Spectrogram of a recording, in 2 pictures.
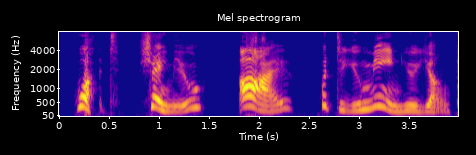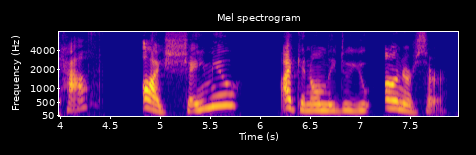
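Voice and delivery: loud, furious fit of uncontrollable rage. Narrator reads the general's retort to Gania: uncontrollable rage. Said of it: "He jumped up from his chair in a fit of uncontrollable rage".

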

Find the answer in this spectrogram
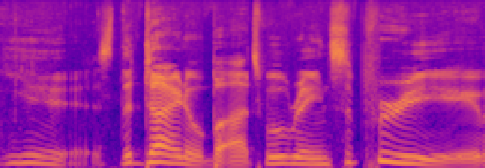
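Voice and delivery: snooty, slow, drawn-out drawl. Recalling a villain's line while talking about Beast Wars, snooty Megatron voice. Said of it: "the snooty voice of Megatron".

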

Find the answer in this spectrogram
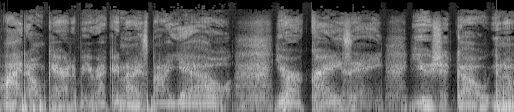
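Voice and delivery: put-on agitated yelling outburst, mild, held light. Retelling what her friend shouted back after the spirit was called out, retelling screaming. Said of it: "She started screaming and yelling and going".

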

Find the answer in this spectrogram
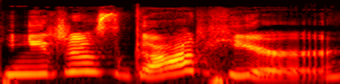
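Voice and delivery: high, slow, exasperated tone.

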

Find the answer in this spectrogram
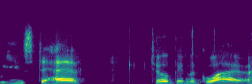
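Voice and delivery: put-on, high-pitched creepy old-man voice. Talking about Spider-Man movies, speaker tries a Family Guy creepy old guy voice. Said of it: "I was trying to sound like the guy".

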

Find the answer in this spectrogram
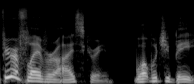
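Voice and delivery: put-on deadpan movie-character voice. Describing a movie's random questions, the speaker quotes Ned, imitating Ned's deadpan question. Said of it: "he just like deadpan asks all these random questions".

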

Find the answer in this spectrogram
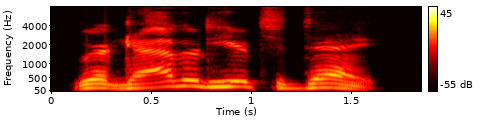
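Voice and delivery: plain

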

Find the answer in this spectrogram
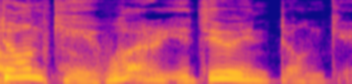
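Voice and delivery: high, swooping, big, sing-song ogre voice. Asked whether he is doing a donkey impression, a speaker offers a Shrek impression. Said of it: "A Shrek impression".

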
